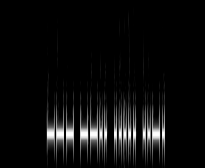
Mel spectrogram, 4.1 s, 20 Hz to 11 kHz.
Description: Morse code, heard as a keyed tone, about 25 wpm, 700 Hz. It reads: OZ5F
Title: DXCC-100 Call Signs - 4 Characters - 25wpm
